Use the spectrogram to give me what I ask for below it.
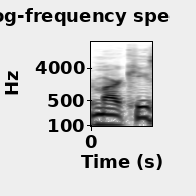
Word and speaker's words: Marquis: found her passed out under marquis pronounced marcus because he's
